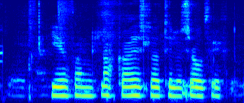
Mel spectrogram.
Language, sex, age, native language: Icelandic, male, 12, Icelandic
